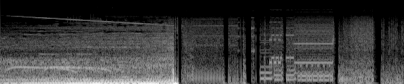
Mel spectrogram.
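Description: Electronic intro sting: a swelling whoosh over a deep rumble builds for about two seconds and cuts off abruptly. It is followed by stuttering, glitchy electronic blips and short tones.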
